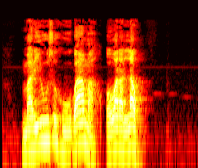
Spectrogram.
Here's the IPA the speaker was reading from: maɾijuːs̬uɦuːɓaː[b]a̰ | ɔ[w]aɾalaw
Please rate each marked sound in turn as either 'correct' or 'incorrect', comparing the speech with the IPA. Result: incorrect: m, correct

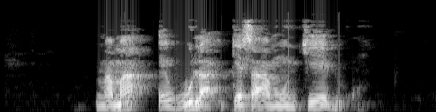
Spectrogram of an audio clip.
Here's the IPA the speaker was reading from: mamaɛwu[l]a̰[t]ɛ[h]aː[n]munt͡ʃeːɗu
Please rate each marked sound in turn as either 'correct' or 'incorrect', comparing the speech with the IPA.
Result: correct, incorrect: k, incorrect: s, incorrect: none

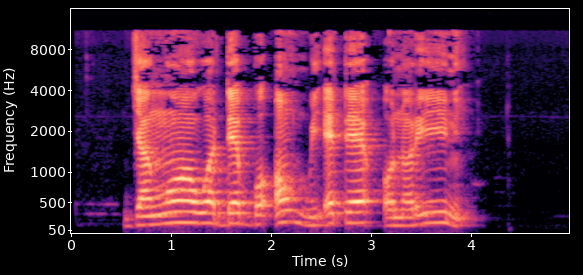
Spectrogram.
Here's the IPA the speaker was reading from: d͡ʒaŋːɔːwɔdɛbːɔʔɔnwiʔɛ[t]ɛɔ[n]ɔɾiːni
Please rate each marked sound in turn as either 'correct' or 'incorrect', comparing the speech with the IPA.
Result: correct, correct

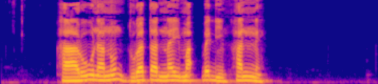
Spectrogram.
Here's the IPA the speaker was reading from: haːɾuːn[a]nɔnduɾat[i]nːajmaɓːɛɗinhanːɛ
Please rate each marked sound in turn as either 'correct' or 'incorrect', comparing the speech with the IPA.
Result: correct, incorrect: a

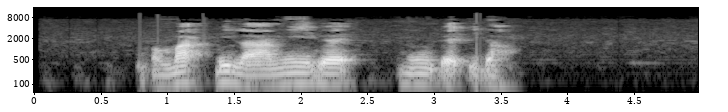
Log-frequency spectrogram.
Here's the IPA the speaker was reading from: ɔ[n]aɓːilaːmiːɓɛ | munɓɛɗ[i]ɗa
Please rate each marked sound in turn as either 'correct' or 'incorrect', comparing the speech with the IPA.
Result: incorrect: m, correct

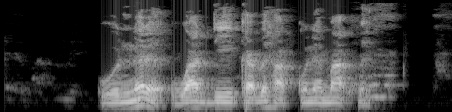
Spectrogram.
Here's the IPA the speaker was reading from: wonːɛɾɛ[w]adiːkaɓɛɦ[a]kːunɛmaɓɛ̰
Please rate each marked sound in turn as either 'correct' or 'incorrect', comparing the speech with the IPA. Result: correct, correct

